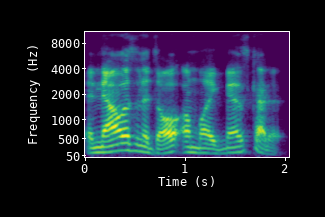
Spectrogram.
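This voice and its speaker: A man's voice: mid-range voice, expressive, fast talker, muffled recording. A man co-hosting a movie podcast, talking loosely and laughing, with frequent swearing. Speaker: podcast co-host. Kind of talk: casual movie chat.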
